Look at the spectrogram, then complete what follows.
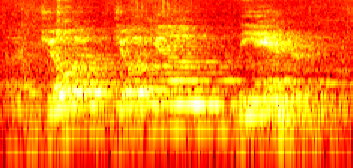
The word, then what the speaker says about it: Joachim Neander: Joachim Neander, I believe is how you would say his name.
